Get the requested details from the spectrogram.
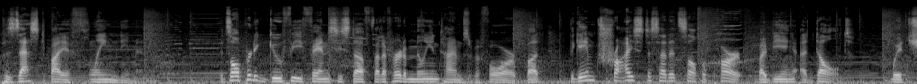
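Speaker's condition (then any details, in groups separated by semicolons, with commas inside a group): No condition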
